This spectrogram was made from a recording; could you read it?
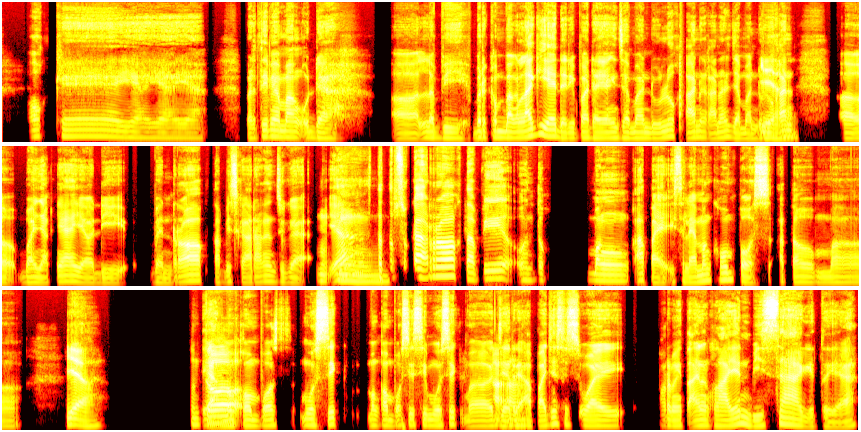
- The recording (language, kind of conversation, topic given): Indonesian, podcast, Bagaimana kamu memilih platform untuk membagikan karya?
- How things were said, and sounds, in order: tapping; in English: "meng-compose"; in English: "meng-compose"; other background noise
